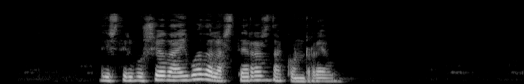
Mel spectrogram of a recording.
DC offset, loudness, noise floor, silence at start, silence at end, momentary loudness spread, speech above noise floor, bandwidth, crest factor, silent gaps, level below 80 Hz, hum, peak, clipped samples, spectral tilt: under 0.1%; -22 LUFS; -74 dBFS; 1 s; 1.85 s; 9 LU; 53 dB; 11.5 kHz; 18 dB; none; -76 dBFS; none; -6 dBFS; under 0.1%; -6 dB/octave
